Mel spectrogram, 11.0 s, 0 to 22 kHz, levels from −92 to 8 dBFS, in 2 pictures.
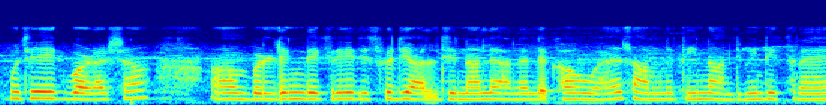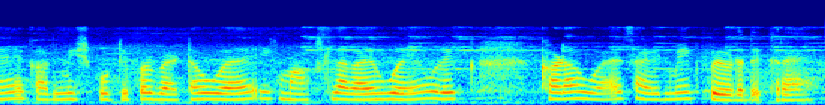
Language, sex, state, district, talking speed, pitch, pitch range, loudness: Hindi, female, Chhattisgarh, Rajnandgaon, 245 wpm, 230 Hz, 220-240 Hz, -19 LUFS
